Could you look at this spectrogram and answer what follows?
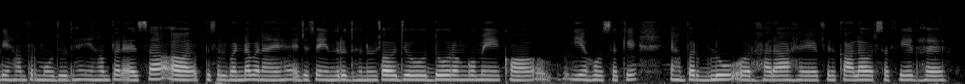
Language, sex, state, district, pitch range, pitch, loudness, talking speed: Hindi, female, Maharashtra, Pune, 205-215 Hz, 210 Hz, -26 LUFS, 205 wpm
